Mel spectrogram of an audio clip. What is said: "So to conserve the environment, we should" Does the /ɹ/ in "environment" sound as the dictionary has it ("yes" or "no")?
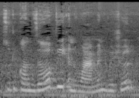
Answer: no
